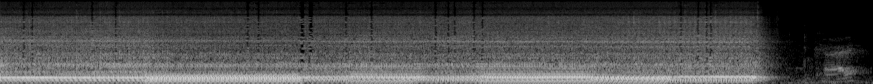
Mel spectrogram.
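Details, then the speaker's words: 1986 Suzuki LT250R two-stroke ATV, sat for years, cranked over with a drill after repairing broken pickup-coil wires: steady fast whirr for seven seconds, never catches; spark plug dry, fuel starvation, carburetor floats suspected. "Okay, we're definitely starving for fuel because I pulled the spark plug before and it's literally dry. So, I know we're not getting any fuel into the cylinder."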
